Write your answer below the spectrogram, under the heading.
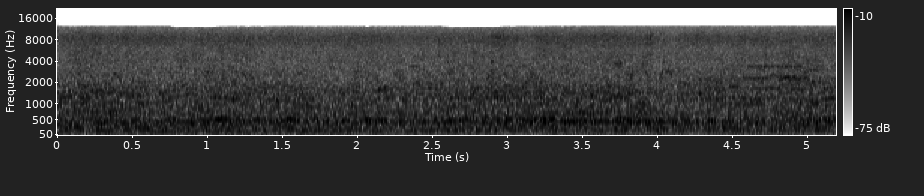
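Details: Bees under the roofing, a dense, steady buzz of many insects humming together without pause, with a low droning band and a broad hiss across the upper range.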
